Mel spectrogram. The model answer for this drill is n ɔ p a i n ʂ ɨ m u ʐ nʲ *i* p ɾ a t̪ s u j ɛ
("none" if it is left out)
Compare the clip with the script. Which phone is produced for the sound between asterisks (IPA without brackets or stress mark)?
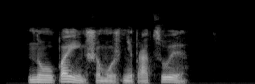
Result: ɛ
